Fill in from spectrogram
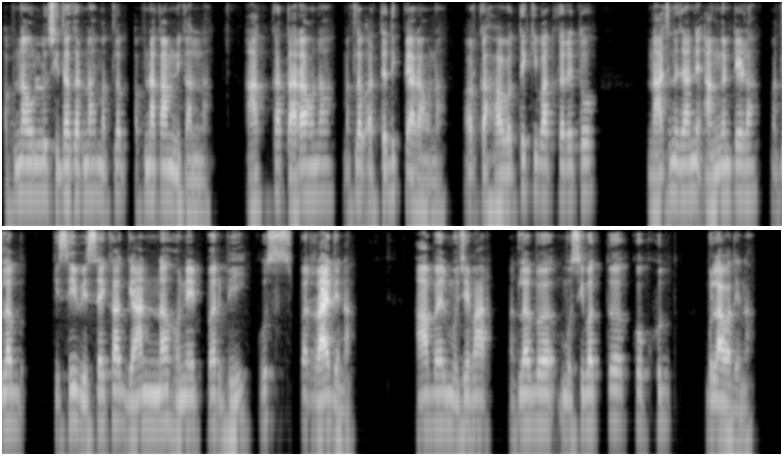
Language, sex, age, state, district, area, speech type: Hindi, male, 30-45, Madhya Pradesh, Betul, rural, spontaneous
